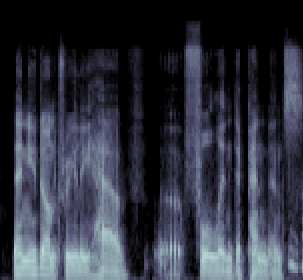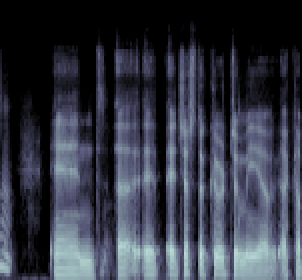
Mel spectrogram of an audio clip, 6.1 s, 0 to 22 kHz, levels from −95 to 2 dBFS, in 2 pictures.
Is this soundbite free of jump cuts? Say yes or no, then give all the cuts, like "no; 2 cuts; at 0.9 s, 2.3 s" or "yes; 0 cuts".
yes; 0 cuts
